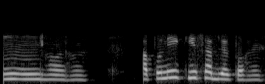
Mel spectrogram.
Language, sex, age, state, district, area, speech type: Assamese, female, 18-30, Assam, Lakhimpur, rural, conversation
